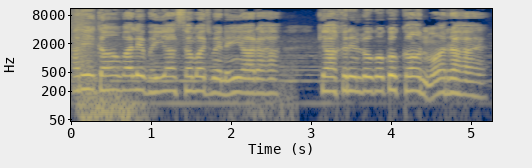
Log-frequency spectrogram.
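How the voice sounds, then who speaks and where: A man's voice: sits high, fairly even intonation, measured pace, a little mellow, soft background music. Man voicing a worried cartoon villager. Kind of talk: cartoon voice acting.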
